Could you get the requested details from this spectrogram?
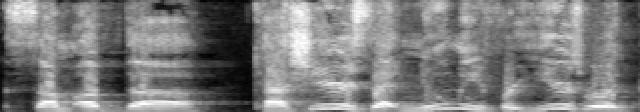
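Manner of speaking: plain reading voice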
